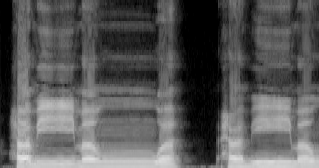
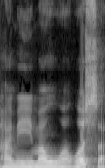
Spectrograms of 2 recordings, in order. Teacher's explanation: ini namanya idgham bighhunah atau idgham maal ghunah cara membacanya yaitu masukkan tanwinnya ke wau sambil ditahan gunahnya dua harakat Hamim wa Hamim tidak langsung Hamim ma wa ghasaq tapi tahan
